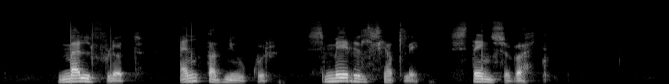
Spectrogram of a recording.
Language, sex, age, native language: Icelandic, male, 30-39, Icelandic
